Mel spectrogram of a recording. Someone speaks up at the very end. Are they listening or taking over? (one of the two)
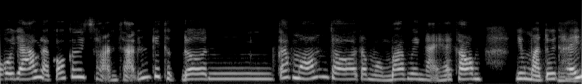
listening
